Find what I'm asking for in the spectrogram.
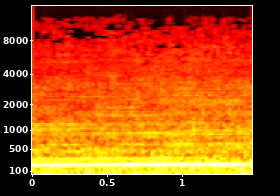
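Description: A Nissan 400Z sports car drives in Dubai with a steady, loud, close engine drone that holds an even pitch under power throughout. No one speaks.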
